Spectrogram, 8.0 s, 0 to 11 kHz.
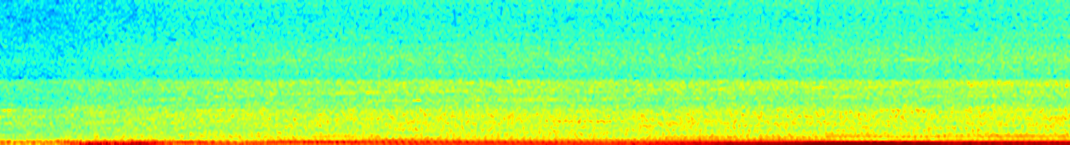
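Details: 1992 BMW Touring with M50 stroker inline-six petrol engine idling roughly, an uneven, loping beat of about four pulses a second.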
